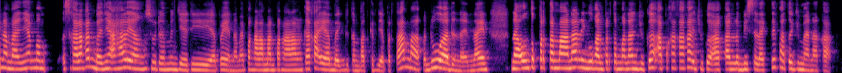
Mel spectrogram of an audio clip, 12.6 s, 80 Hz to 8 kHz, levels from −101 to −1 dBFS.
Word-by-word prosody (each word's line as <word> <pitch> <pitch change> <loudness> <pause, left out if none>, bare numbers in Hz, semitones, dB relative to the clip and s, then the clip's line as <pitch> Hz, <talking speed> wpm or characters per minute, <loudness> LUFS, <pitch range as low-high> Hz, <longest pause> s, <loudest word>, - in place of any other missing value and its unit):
namanya, 265 0 0
mem 295 -1 -1 0.3
sekarang 275 +1 +1
kan 335 +3 0
banyak 260 -1 +1
hal 280 +3 0
yang 270 -3 +1
sudah 260 -3 -4
menjadi 225 -3 -2
apa 200 - -15
ya 210 - -4
namanya, 200 +2 -9
pengalaman-pengalaman 220 -1 -1
Kakak 255 0 +1
ya, 230 -2 +3
baik 200 -2 -1
di 215 - -11
tempat 195 -1 -8
kerja 200 -3 -5
pertama, 285 - -1
ke-2 270 +4 +5
dan 210 -4 -5
lain-lain. 210 +6 0 0.4
Nah 270 +1 +7
untuk 320 +2 0
pertemanan, 300 -1 +4
lingkungan 280 -4 +2
pertemanan 265 -1 0
juga 255 +5 0
apakah 280 +1 -3
Kakak 285 +1 +1
juga 245 -2 0
akan 245 +1 +1
lebih 240 0 0
selektif 230 +4 -3
atau 285 -3 -1
gimana, 220 -5 -3
Kak? 195 -1 -8
250 Hz, 180 wpm, -25 LUFS, 220-280 Hz, 0.4 s, Nah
